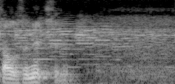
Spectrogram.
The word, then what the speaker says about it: Solzhenitsyn: There are 2 books by Solzhenitsyn, the proper way to pronounce his name, Solzhenitsyn.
